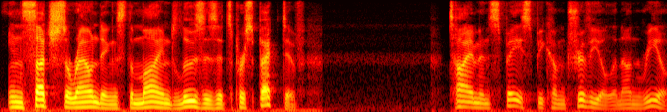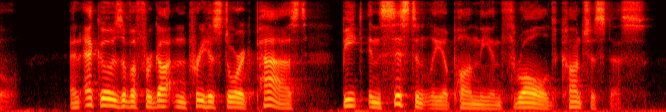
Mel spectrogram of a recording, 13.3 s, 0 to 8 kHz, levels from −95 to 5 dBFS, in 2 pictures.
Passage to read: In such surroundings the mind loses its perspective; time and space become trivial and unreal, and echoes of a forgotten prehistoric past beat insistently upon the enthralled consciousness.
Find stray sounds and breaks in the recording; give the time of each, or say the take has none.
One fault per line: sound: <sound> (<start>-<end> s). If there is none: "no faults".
no faults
